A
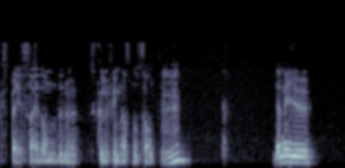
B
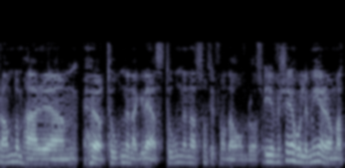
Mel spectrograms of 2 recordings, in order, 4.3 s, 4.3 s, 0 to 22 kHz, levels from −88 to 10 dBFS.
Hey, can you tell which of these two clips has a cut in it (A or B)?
B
